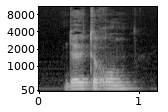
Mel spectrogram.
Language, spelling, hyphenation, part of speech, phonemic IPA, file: Dutch, deuteron, deu‧te‧ron, noun, /ˈdœy̯.tə.rɔn/, Nl-deuteron.ogg
- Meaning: deuteron, deuterium nucleus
